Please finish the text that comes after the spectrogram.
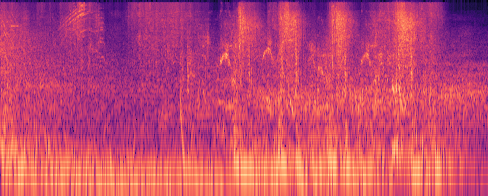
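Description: Explosive spell blasts in the video game Hogwarts Legacy, a run of loud, booming detonations with deep low-end thuds and crackling bursts, several hits landing in quick succession.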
